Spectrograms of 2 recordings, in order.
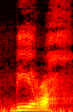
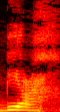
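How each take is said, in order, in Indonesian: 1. Bunyi h itu kuat dan berdesah. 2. Bunyi h itu biasa dan lemah. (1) "tapi baca birah birah ya, bunyikan ha pedas tu" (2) "jangan baca birah"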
